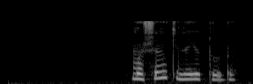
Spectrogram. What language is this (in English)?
Russian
